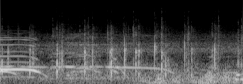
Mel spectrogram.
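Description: Spectators at a 5K run/walk finish line clap and cheer in rhythmic bursts, a crowd close by with sharp hand claps and whistles over a steady murmur of chatter.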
